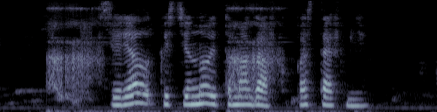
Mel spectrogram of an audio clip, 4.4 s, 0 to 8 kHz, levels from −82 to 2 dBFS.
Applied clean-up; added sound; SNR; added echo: classical method log-MMSE.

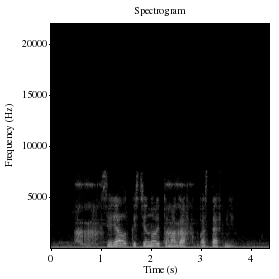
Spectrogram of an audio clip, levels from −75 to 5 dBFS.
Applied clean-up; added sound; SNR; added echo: none; Dishes, pots, and pans; 12 dB; none.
